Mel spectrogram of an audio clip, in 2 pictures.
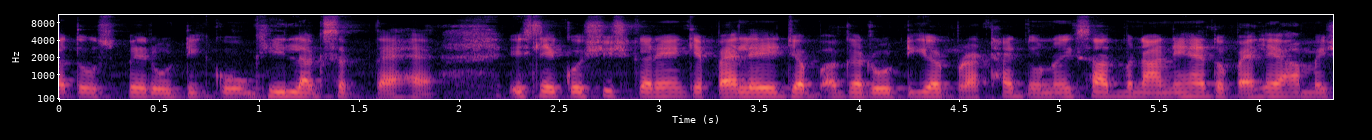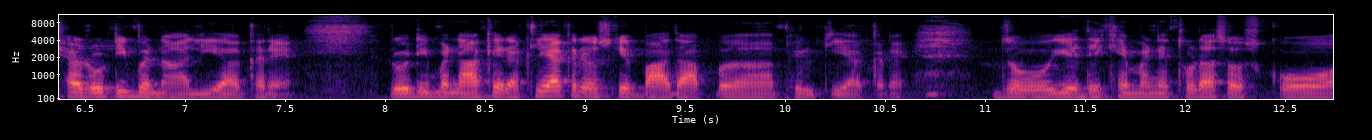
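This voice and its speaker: A woman's voice: sits low, fairly bright tone. A woman with a sore throat hosting a home cooking tutorial, explaining step by step and often checking in with the viewer. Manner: chatty step-by-step instruction with frequent "ठीक है" check-ins. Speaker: cooking channel host.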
